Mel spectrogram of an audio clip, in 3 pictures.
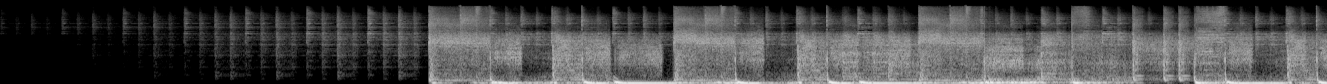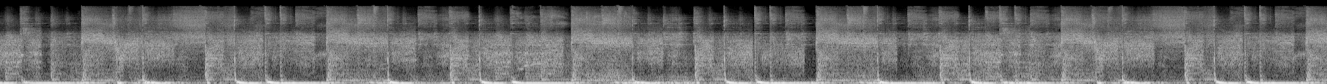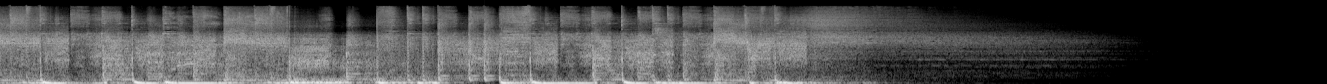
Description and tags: canvas break 98 BPM
A fat beat that runs in 98 BPM, you got the bass and the beatbox so what more do you need?
Technote:
Audiosurfed my collections of snares,kicks and whatnot's til I had the sounds needed, came up with a hihat combo that triggered my head-nodding and stared creating the beat, then i used ten (10) buses in the sequencer to get the sucking/cool sounds and when happy, took it over to my mastering template.
bass, deep, fat, break, beat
